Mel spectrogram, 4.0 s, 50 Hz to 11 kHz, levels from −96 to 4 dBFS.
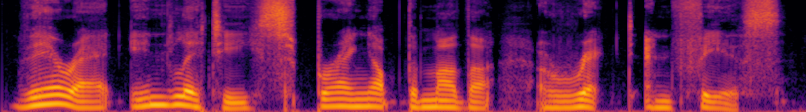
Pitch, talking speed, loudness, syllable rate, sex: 155 Hz, 150 wpm, -20 LUFS, 4.3 syllables/s, female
